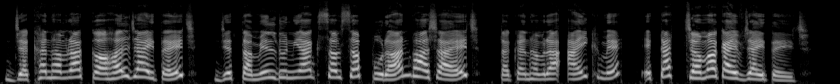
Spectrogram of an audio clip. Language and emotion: Maithili, happy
